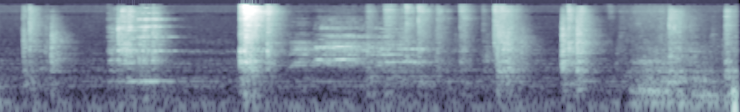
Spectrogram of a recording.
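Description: Metal kitchen utensils and dishes clinking and clattering as they are lifted out of a dish-drying rack, with sharp clinks about two and a half seconds in, about five seconds in, and again near the end. Around three to four seconds in there is a drawn-out wavering tone.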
